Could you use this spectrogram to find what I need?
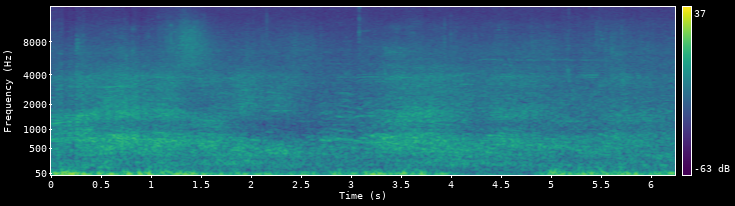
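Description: A large outdoor crowd murmurs and chants together.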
